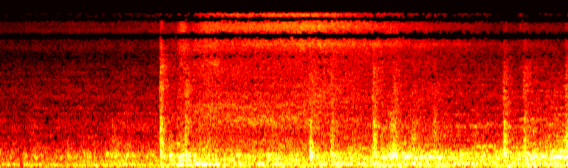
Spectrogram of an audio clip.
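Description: Kintetsu limited express electric train pulling in alongside a station platform, growing louder as it nears. A sharp clack comes about two and a half seconds in, then more wheel clacks over rail joints every second or two over a steady low rumble.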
